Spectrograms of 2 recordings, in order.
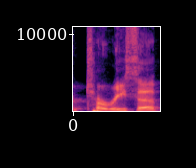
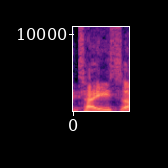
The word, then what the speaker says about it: Taissa: that much attention so just now hearing you say taissa i'm like yep yep it's been pronouncing that wrong until this very moment i i think it's either taissa or tesa no it's not isa i thought it was thais but it's definitely not is theresa it's not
